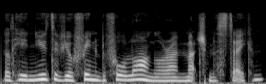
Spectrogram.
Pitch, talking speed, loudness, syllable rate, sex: 195 Hz, 270 wpm, -16 LUFS, 6.4 syllables/s, female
